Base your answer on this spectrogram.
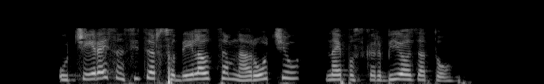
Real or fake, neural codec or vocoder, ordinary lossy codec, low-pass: fake; codec, 16 kHz, 4 kbps, X-Codec, WavLM features, trained on Multilingual LibriSpeech; MP3, 32 kbps; 5.4 kHz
